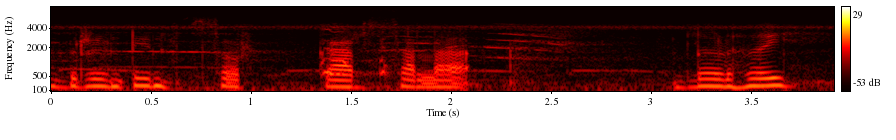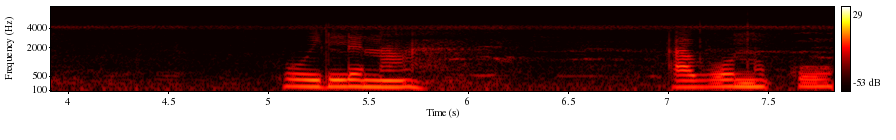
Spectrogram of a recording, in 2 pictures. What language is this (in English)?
Santali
